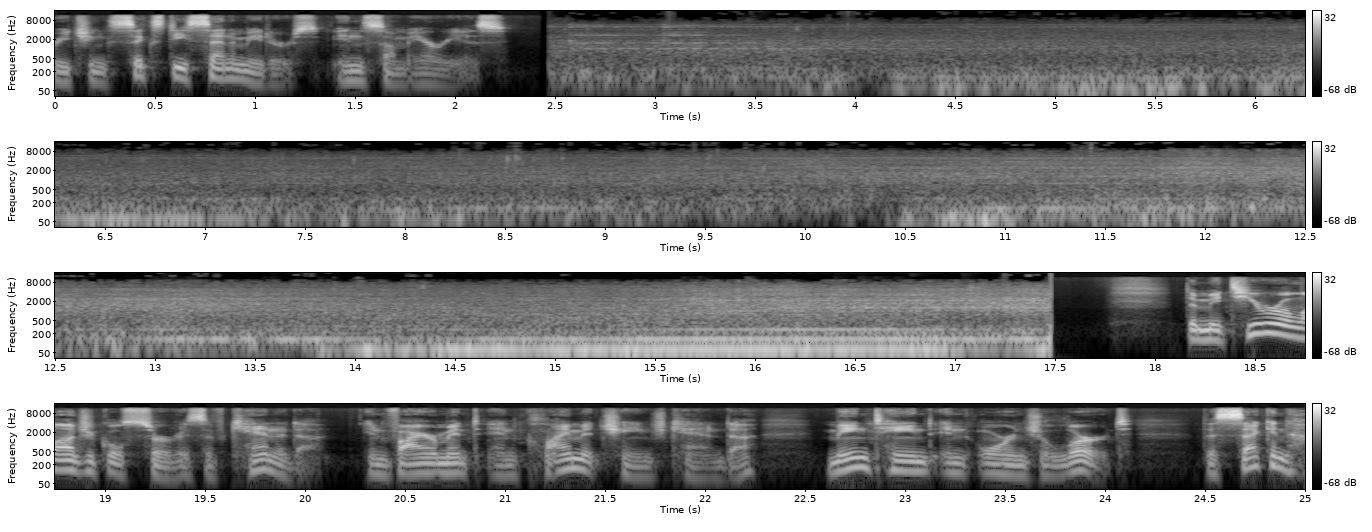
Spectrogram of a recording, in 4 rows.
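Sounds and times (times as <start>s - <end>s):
vehicle engine humming: 2.5s - 17.5s
wind or traffic noise: 2.5s - 17.5s.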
